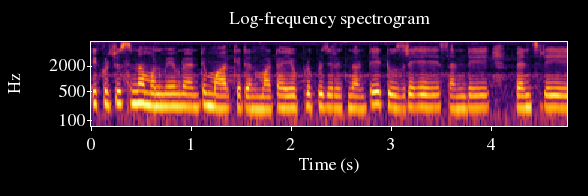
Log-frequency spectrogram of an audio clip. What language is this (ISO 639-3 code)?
tel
